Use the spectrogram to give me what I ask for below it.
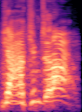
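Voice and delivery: put-on high, loud yell at a child; angry dad. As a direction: shout the child's name, fed up. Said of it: "너무 화가 나는 거예요". (화난 아빠가 버럭 부르듯)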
